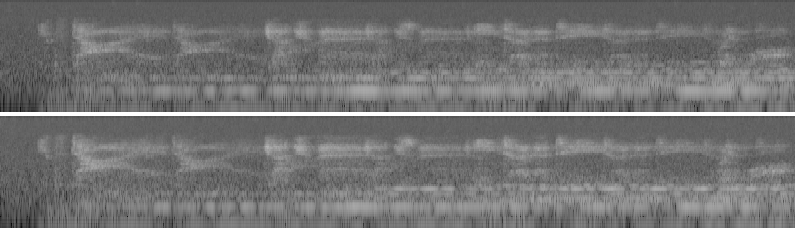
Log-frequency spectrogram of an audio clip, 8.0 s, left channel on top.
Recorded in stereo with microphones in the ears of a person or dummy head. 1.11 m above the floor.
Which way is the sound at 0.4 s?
35° right (ahead or behind).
